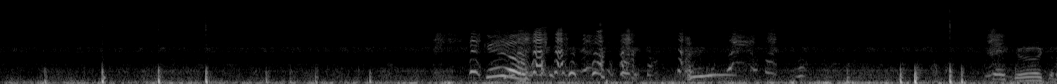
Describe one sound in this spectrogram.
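A football thuds sharply off a foot.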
